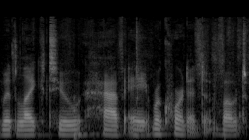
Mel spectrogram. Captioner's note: speaking French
